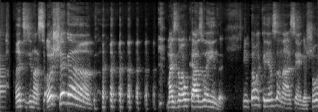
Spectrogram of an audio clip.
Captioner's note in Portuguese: risos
